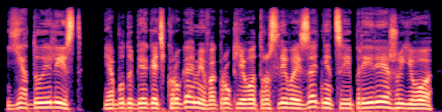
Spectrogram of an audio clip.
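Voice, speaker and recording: A man reading an audiobook, voicing a hot-headed young woman duelist who snaps and shouts. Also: on the high side, fairly even intonation, fast, dry recording, studio quality, voice pushed up, natural voice. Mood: furious. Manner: snapping, shouting.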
